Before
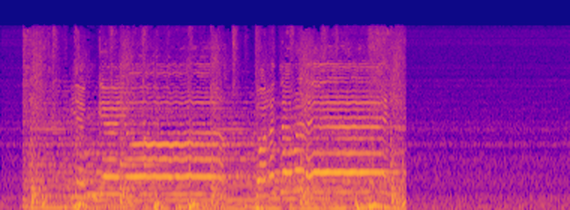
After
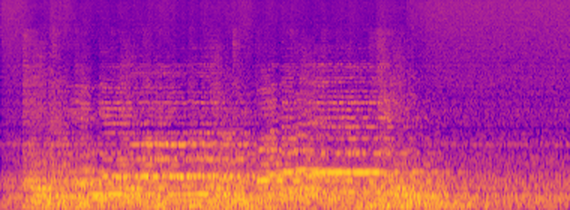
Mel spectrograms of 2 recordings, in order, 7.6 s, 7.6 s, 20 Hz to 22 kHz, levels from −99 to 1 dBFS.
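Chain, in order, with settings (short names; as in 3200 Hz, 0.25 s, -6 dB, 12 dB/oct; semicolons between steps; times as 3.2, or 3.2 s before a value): notches 60/120 Hz; added noise blue -45 dBFS; notch 1800 Hz, Q 6.2; reverb RT60 1.8 s, pre-delay 19 ms, DRR -6 dB; reverb removal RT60 0.64 s; small resonant body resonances 280/450 Hz, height 16 dB, ringing for 20 ms; reverse; compressor, threshold -10 dBFS, peak gain reduction 12.5 dB; reverse; gain -1.5 dB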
